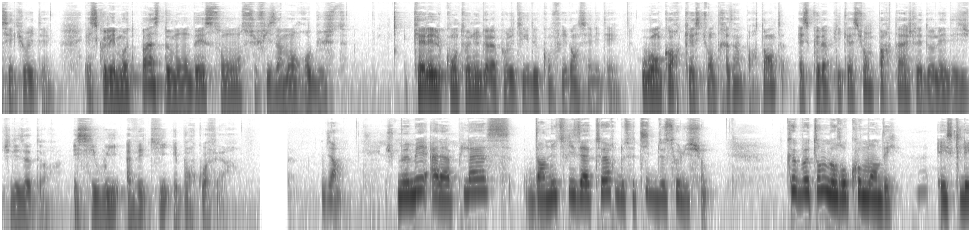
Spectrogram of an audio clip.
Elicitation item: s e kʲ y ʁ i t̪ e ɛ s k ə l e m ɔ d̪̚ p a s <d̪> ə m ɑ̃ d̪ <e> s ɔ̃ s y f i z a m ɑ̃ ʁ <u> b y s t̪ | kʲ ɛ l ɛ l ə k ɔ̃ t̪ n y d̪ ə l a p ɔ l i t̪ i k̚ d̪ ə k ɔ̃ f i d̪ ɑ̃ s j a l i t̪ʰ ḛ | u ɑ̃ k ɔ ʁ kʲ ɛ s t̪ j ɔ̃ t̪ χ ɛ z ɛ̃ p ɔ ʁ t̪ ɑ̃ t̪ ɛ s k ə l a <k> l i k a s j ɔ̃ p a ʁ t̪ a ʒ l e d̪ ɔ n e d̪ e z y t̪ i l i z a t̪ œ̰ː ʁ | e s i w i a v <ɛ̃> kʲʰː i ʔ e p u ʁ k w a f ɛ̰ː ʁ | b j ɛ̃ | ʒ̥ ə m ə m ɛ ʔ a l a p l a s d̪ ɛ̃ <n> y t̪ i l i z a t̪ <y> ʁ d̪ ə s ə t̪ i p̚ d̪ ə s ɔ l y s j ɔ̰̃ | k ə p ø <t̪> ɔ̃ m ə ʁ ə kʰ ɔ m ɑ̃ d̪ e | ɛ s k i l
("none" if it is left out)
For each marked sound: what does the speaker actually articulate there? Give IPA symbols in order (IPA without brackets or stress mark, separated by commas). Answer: d̪, e, ɔ, p, ɛ, n, œ, t̪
